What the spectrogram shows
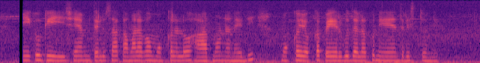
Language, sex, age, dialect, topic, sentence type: Telugu, female, 18-24, Telangana, agriculture, statement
